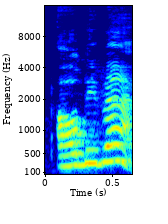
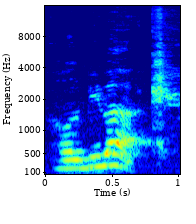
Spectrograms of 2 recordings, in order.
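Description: First: It is said in his normal voice. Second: It is said in a Terminator impression voice.

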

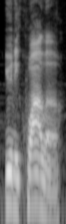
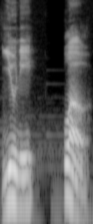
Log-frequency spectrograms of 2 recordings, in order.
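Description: First: An extra "kwa" syllable sits in the middle. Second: There is no extra syllable in the middle. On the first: The speaker calls it wrong. "I don't know where he added the extra qua from" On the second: The speaker calls it right. "it's Uniqlo, right? That's the only way I've ever heard people say it"

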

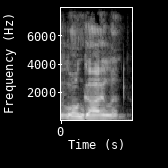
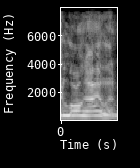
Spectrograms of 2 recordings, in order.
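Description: First: A g sound links the words, like 'Long Guyland'. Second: The words are said without a linking g sound. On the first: "a lot of people say Long Island... So it's Long Guyland... that's the New York accent" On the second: "I say Long Island"

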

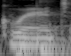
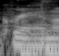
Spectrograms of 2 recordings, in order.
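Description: First: The final T is clearly pronounced. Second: The final T is barely pronounced. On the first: The speaker calls it right. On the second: The speaker calls it wrong.

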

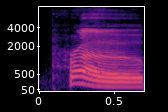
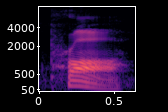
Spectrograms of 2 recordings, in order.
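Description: First: The vowel is a long o sound. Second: The vowel is an ah sound. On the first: The speaker calls it wrong. "We pronounce that pro, but it's not pro" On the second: The speaker calls it right. "it has that ah sound, so it's pra"

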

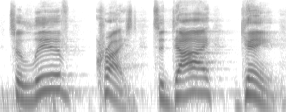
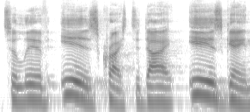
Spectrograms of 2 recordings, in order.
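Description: First: It is read in a clipped, drum-like beat. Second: It is read smoothly as a normal sentence.

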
